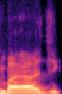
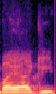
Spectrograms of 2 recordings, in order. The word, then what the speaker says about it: Mbayagi: but yeah so uh my name is mayaji most people come in bayagi because i mean it's gi uh kenyans find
